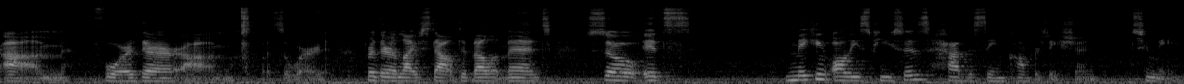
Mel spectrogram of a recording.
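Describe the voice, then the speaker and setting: A woman from Uganda giving conversational interview answers in an earnest, explanatory manner, often checking in with "right?". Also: low-pitched. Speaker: interviewed entrepreneur and youth programme coach. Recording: clearly noisy room ambience.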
